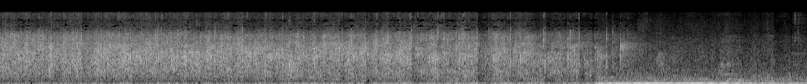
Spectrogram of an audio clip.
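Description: Sustained, dense applause from a large audience welcoming a professor of the Centre for Humanistic Buddhism at the Chinese University of Hong Kong, a steady wash of many hands clapping at full volume for about six seconds, then thinning slightly with a low rumble underneath.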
